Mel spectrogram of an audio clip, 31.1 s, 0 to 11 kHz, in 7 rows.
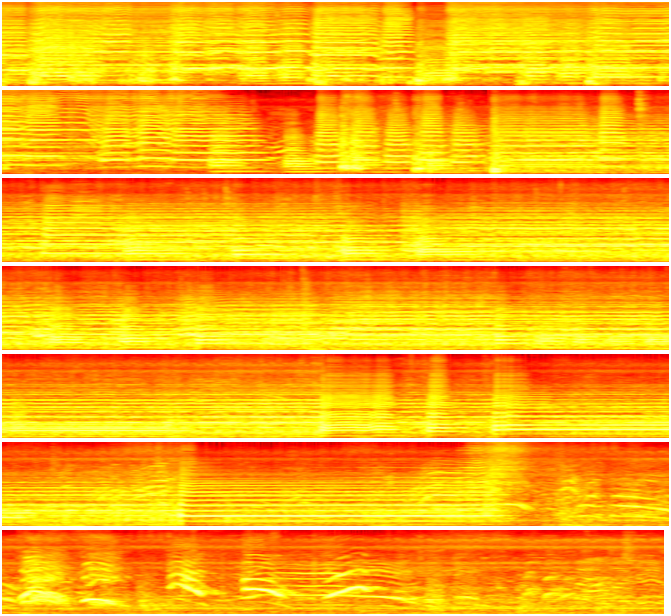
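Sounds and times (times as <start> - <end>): brass band playing chords: 0.0 - 28.6
voices calling out: 7.4 - 31.0.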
